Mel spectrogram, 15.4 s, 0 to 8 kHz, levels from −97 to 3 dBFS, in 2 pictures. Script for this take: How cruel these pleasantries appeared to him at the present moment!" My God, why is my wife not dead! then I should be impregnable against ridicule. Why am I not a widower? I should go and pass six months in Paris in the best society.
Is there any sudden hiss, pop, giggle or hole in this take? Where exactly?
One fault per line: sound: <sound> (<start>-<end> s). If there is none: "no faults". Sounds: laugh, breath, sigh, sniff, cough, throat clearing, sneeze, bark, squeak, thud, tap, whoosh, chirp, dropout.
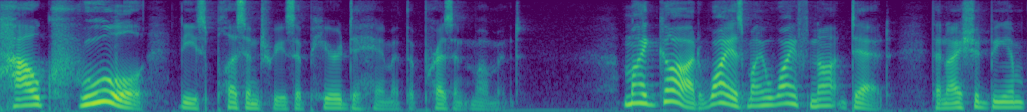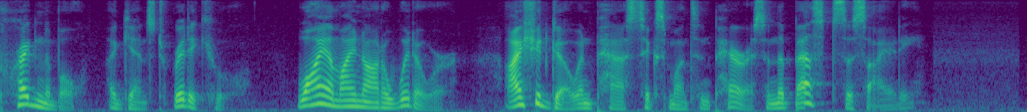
no faults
